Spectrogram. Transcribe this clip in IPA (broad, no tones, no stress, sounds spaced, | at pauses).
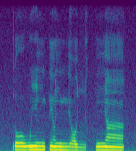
ɾ o w ĩ ɲ pʲ ɔ̃ ɲ mʲ ɔ ʎ | ɲ ã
